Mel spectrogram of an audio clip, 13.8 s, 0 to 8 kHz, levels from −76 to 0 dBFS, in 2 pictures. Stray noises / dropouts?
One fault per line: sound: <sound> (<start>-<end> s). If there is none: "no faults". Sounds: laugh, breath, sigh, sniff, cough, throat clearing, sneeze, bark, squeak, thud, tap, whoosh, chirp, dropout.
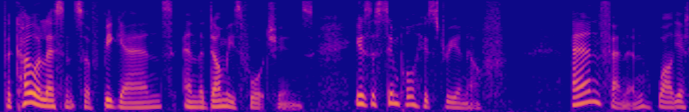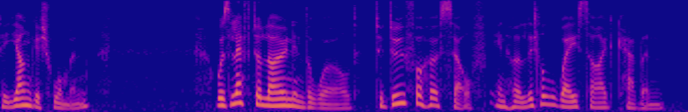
no faults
